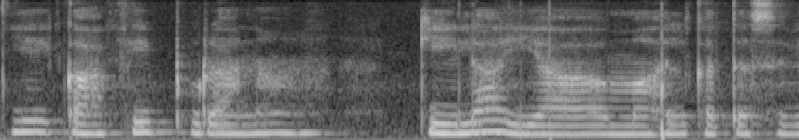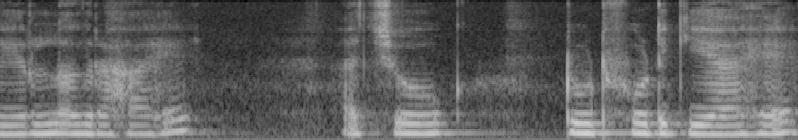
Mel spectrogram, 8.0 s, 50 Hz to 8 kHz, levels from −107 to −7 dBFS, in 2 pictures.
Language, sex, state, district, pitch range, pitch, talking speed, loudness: Hindi, female, Bihar, Bhagalpur, 190-210 Hz, 200 Hz, 130 wpm, -34 LUFS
